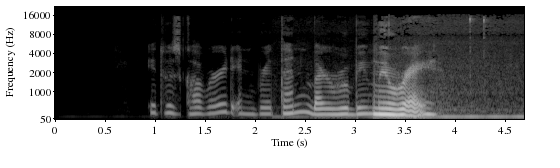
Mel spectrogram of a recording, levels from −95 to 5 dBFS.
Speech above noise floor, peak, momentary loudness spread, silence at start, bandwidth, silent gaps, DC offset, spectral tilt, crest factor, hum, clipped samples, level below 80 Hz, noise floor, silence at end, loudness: 61 dB; -10 dBFS; 24 LU; 0.95 s; 16 kHz; none; under 0.1%; -7.5 dB/octave; 18 dB; none; under 0.1%; -70 dBFS; -87 dBFS; 0 s; -25 LUFS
